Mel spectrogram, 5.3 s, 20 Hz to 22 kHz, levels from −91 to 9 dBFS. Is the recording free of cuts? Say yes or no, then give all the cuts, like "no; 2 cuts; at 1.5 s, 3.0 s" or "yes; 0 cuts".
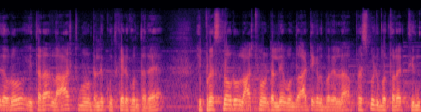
yes; 0 cuts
